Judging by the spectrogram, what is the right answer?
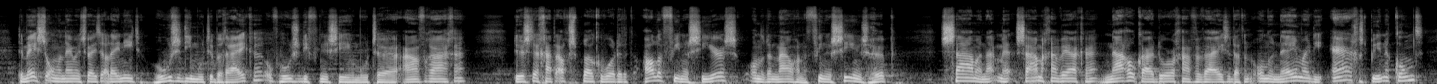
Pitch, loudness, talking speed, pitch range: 130 Hz, -15 LUFS, 195 wpm, 120-145 Hz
